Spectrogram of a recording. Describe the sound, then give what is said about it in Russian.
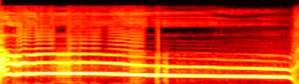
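A dire wolf gives a long, loud howl. One sustained, tonal cry with rich harmonics glides slowly downward in pitch for about three seconds, then cuts off abruptly. “Лютоволки же не замолкали. От их воя закладывало уши”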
